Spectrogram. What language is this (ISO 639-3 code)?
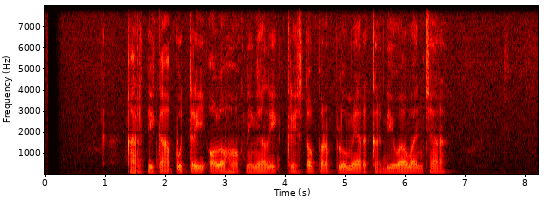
sun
